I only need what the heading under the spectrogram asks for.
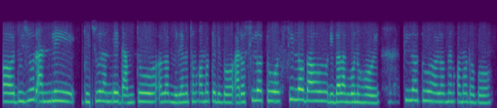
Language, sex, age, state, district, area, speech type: Assamese, female, 18-30, Assam, Udalguri, rural, conversation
